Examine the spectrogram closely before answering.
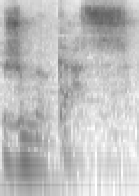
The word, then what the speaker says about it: je me casse: You say, je me casse. Je me casse. Then you combine both. It becomes, so je me becomes j'me.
